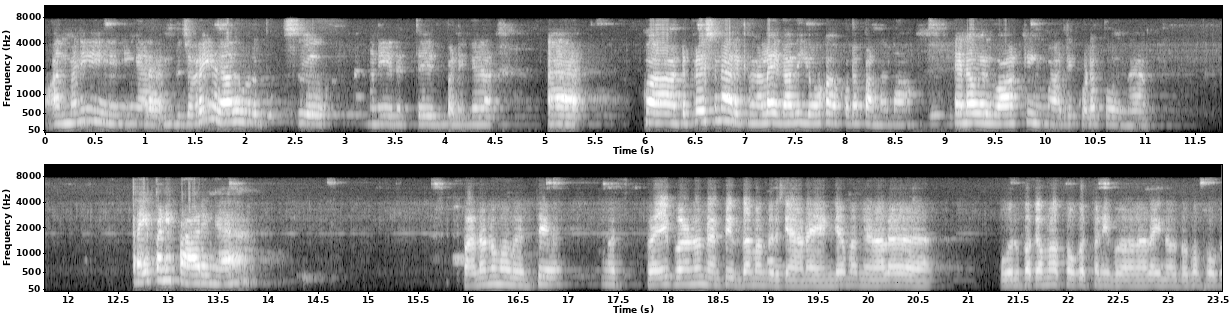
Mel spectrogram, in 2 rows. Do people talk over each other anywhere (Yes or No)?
No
